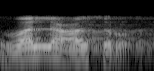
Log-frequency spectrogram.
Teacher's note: جب وقف کریں گے تو را پر جزم آ جائے گی تو را موٹا پڑ جائے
